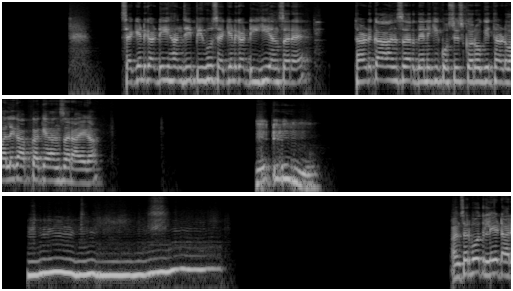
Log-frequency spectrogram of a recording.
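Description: A man speaks calmly into a close microphone, in bursts with pauses.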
